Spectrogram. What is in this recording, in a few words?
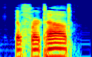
"aforethought", English; adjectives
